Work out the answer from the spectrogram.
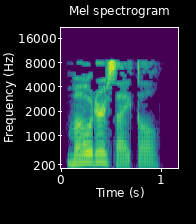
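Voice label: "motor cycle", British English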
